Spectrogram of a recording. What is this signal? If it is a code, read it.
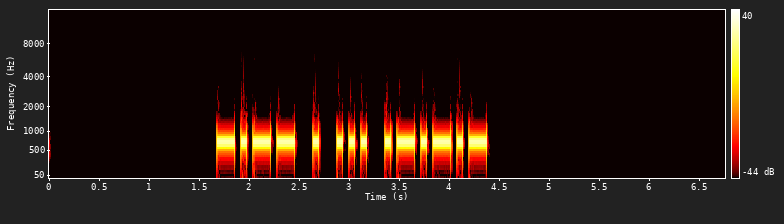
Morse code, heard as a keyed tone, about 20 wpm, 700 Hz. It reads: YES.
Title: 4x Word-Spacing - Sentences from Top 500 Words - 20wpm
